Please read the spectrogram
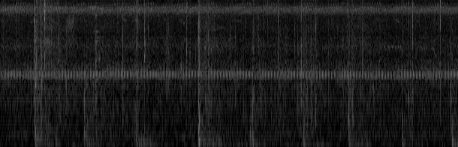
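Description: Footsteps on the old, partly rotten timber sleepers of a steel railway bridge: about ten dull knocks at a steady walking pace, the loudest about two and a half seconds in. A steady high-pitched drone runs behind them.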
